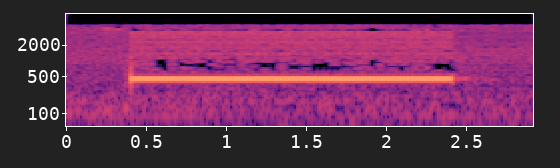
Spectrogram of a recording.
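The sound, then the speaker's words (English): A telephone ringing on the line: one steady, two-second ringback tone, a flat low hum heard through the receiver over faint line hiss, with no one speaking. “It's ringing.”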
